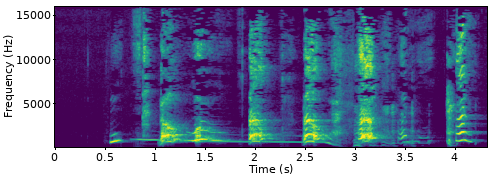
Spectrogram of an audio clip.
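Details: Young Yorkshire Terrier practicing howling inside a house: a sustained tone drifting gently down, then wavering and breaking, with several short sharp yelp-like bursts between the sustained notes.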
